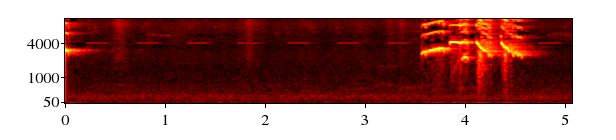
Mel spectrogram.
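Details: Orange-headed thrush 'gamblingan' lure phrase for prompting young birds: one dense, fast run of ringing, slurred whistles lasting about a second and a half after a long hush.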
